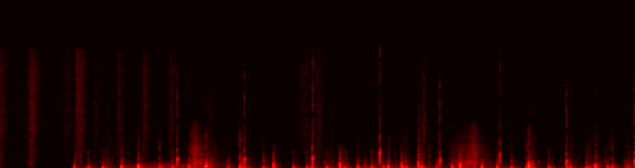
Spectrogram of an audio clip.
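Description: A pickaxe chips rapidly at stone.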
